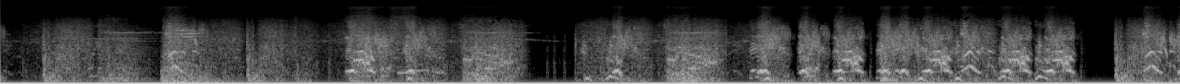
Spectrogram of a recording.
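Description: Swords and spears clash and slash in quick, repeated blows.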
